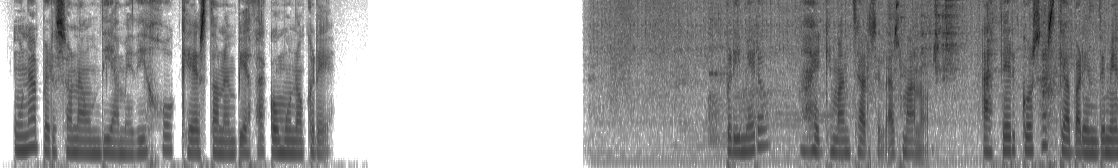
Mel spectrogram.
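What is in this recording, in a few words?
comercial, Spanish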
